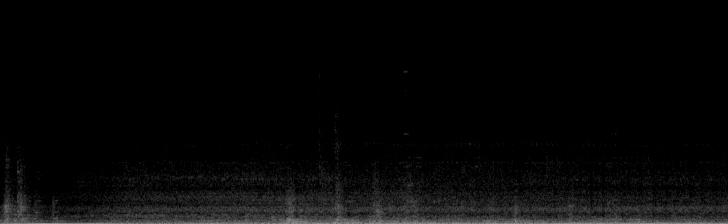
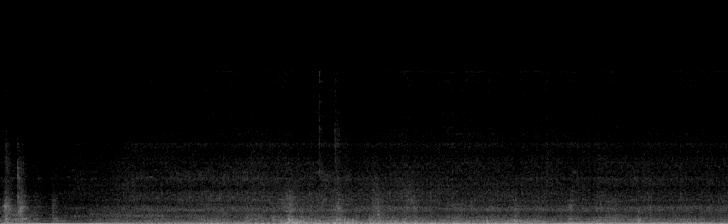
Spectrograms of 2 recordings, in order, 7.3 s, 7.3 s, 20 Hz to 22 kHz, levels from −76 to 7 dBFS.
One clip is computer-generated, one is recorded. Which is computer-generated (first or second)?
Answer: second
